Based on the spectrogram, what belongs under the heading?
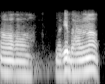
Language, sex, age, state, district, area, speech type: Assamese, male, 18-30, Assam, Tinsukia, rural, conversation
